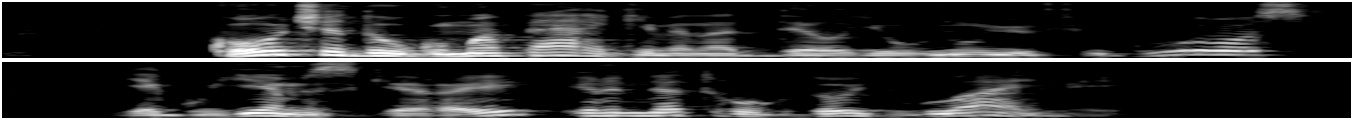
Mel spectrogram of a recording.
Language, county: Lithuanian, Vilnius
